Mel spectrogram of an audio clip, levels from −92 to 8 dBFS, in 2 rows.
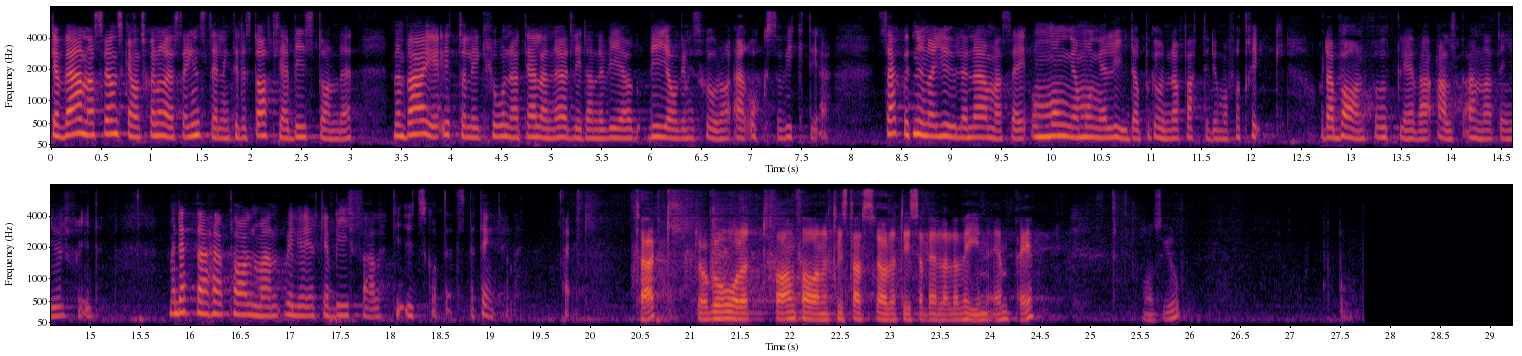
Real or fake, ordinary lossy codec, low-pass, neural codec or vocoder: fake; none; 7.2 kHz; codec, 44.1 kHz, 7.8 kbps, DAC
